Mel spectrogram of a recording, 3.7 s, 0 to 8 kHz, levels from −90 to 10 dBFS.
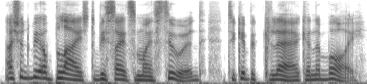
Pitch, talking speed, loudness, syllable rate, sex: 165 Hz, 230 wpm, -19 LUFS, 5.8 syllables/s, male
